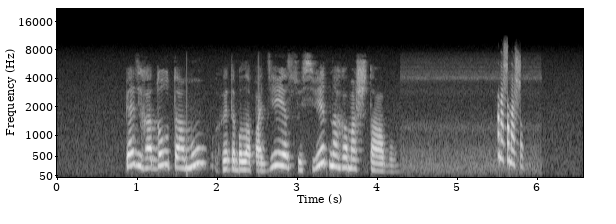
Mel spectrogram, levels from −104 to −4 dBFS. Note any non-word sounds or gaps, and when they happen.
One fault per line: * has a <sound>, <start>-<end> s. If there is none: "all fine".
* has a chirp, 5.5-5.9 s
